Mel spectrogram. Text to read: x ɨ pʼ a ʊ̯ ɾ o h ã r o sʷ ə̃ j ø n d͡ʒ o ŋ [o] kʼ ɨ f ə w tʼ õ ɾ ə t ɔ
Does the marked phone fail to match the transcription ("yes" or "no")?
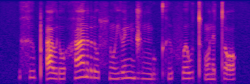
no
